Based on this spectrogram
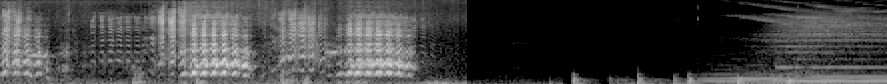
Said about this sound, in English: and lots and lots and lots of goats. So many goats.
